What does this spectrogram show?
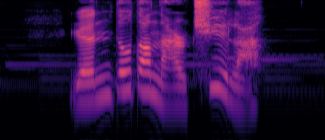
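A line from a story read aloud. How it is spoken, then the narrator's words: Loud shout. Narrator (Chinese): 先生在书房里边大叫起来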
